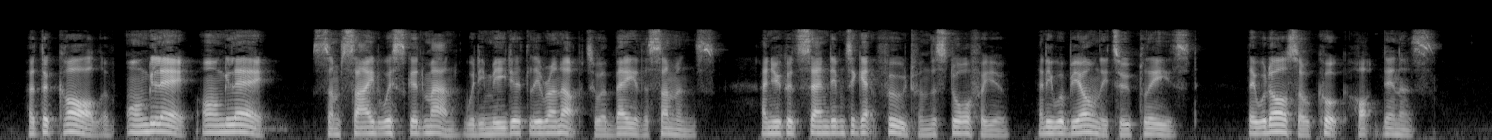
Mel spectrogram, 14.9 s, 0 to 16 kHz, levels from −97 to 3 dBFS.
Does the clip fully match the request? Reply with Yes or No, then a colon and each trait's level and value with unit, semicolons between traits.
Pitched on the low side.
Yes: low, 120 Hz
